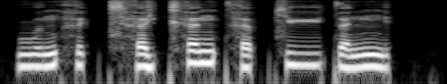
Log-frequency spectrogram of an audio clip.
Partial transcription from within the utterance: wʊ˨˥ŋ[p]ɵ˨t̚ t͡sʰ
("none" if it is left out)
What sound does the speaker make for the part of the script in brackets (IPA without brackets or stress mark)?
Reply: h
